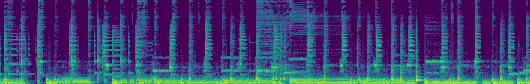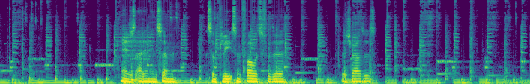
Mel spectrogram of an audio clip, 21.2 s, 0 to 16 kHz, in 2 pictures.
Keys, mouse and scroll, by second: 1.8 click, 2.5 middle click, 2.8 g, 3.8 click, 5.4-6.9 middle drag, 7.3 shift+middle click, 7.7 middle click, 9.0 middle click, 10.8 ctrl+r, 11.3 click, 11.9 click, 12.9 g, 14.0 click, 14.7 click, 15.1 g, 15.8 click, 17.5 shift+click, 19.2 middle click, 19.4 click, 20.0 g, 20.8 click.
